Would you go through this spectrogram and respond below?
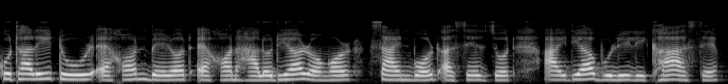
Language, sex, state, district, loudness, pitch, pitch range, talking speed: Assamese, female, Assam, Kamrup Metropolitan, -16 LUFS, 210 Hz, 205-230 Hz, 105 wpm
